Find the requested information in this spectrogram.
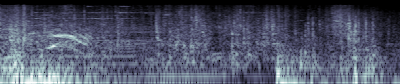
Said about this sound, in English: Kicking down the door!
